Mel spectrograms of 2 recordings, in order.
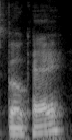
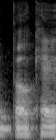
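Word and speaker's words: bokeh: we're going to say b-o-k-e-h which I Pronounce bouquet and really what it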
